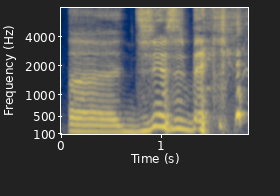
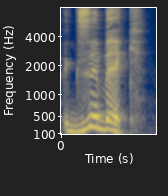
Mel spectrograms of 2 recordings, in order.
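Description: First: The name begins with the word dièse. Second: The name begins with a ks sound. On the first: "Donc le X, on le prononce dièse" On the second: "Petit A"

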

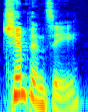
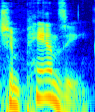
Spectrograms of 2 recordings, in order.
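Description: First: The stress falls on the chimp part. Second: The stress falls on the panzee part. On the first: This is how a child says it. "or as our son says it" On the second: This is how the adults say it. "We stress the pansy, not the chimp"

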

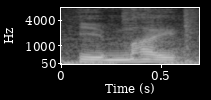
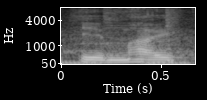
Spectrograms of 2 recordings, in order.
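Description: No difference in how they are said.

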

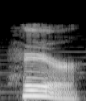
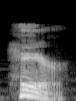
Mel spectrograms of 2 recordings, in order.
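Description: First: The word is said slowly. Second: The word is said quickly. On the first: "followed by slow one time" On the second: "followed by saying it fast again"

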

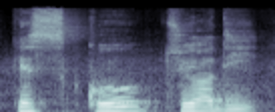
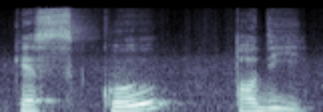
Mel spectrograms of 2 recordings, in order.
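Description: First: Every syllable is said, including the full 'tu'. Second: The 'tu as' is merged into a short 'ta'. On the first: "معظم الفرنسيين اصلا مش بينطقها كده" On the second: "تيو انت هتحولها الى طا"

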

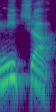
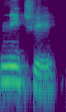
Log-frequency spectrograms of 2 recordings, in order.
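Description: First: The name has a German-style pronunciation. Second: The name has an everyday anglicized pronunciation. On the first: The speaker sounds pretentious and highly educated. "really pretentious people say Nietzsche" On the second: This is how ordinary people say it. "everyone says Nietzsche"

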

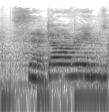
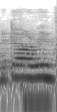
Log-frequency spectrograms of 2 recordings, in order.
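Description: First: The initial C sound is pronounced. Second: The initial C sound is silent.

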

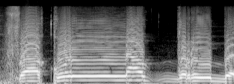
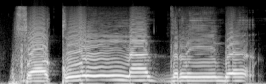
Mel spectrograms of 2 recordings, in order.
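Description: Both takes have the same delivery.

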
